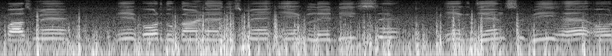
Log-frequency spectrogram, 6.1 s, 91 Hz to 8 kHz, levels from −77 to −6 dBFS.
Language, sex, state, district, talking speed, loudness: Hindi, male, Rajasthan, Bikaner, 145 wpm, -18 LUFS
